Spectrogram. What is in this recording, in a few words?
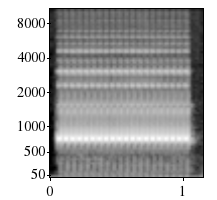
ring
